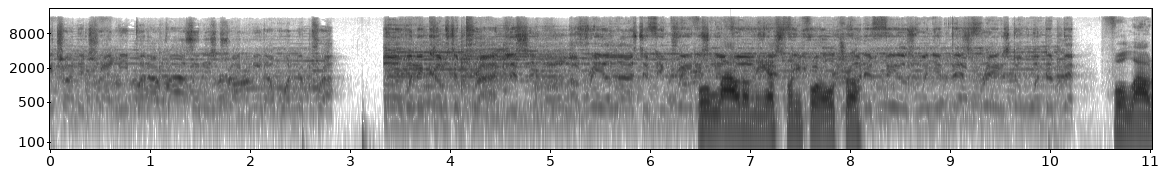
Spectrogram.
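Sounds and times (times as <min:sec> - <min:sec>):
rap song over phone speakers: 0:00.0 - 0:10.4.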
